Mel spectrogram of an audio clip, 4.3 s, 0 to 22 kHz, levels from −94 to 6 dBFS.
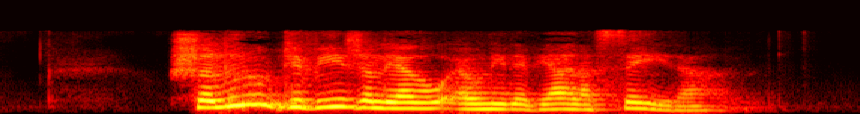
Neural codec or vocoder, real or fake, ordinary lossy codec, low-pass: codec, 16 kHz, 1 kbps, X-Codec, WavLM features, trained on Multilingual LibriSpeech; fake; MP3, 48 kbps; 7.2 kHz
